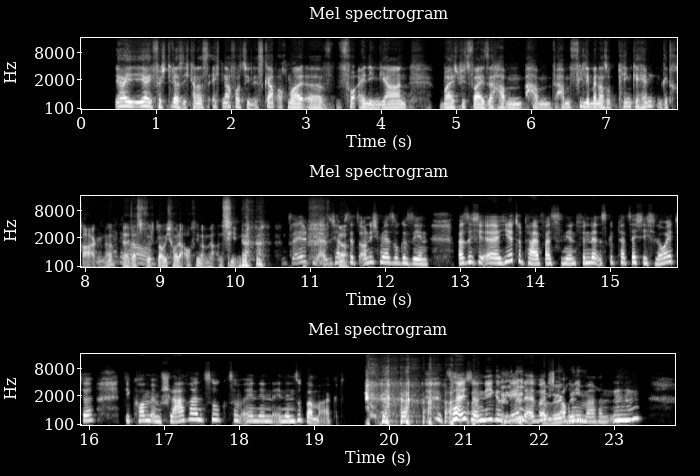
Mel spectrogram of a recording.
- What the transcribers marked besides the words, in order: laughing while speaking: "anziehen, ne?"; chuckle; laugh; laughing while speaking: "Ah, wirklich?"; joyful: "Das habe ich noch nie gesehen"
- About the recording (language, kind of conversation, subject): German, podcast, Wie hat sich dein Kleidungsstil über die Jahre verändert?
